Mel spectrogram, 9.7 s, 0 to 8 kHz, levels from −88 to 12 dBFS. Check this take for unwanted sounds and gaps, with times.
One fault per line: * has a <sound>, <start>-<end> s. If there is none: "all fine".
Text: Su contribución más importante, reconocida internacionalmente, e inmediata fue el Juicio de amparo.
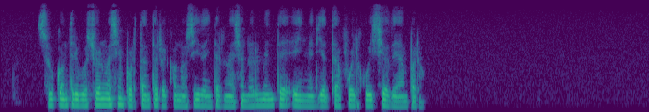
all fine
